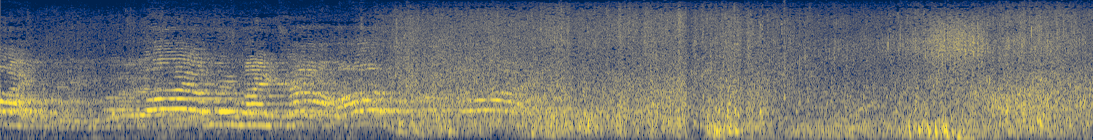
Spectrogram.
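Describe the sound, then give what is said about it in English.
Steady rushing wash of ocean waves and wind, loud, as if aboard a ship at sea, with a wavering tonal sound drifting over the first few seconds. “You're at sea”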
